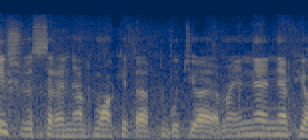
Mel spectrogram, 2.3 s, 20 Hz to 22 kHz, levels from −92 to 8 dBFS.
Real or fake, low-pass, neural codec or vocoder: real; 14.4 kHz; none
